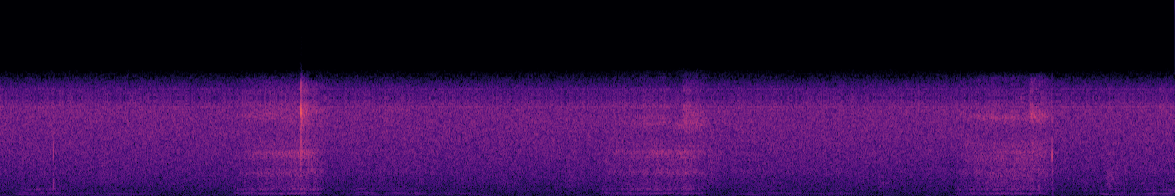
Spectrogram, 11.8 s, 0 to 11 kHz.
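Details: Snoring while napping: three rough, rattling snores every three to four seconds, about 17 breaths a minute, over steady room noise; ordinary snoring.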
